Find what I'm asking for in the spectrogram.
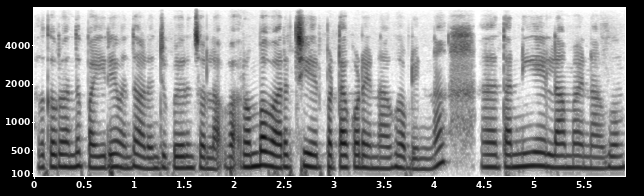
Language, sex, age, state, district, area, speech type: Tamil, female, 18-30, Tamil Nadu, Erode, rural, spontaneous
